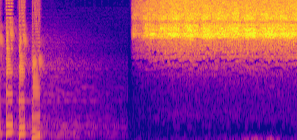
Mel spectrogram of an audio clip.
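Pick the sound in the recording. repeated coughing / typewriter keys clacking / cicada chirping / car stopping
cicada chirping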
